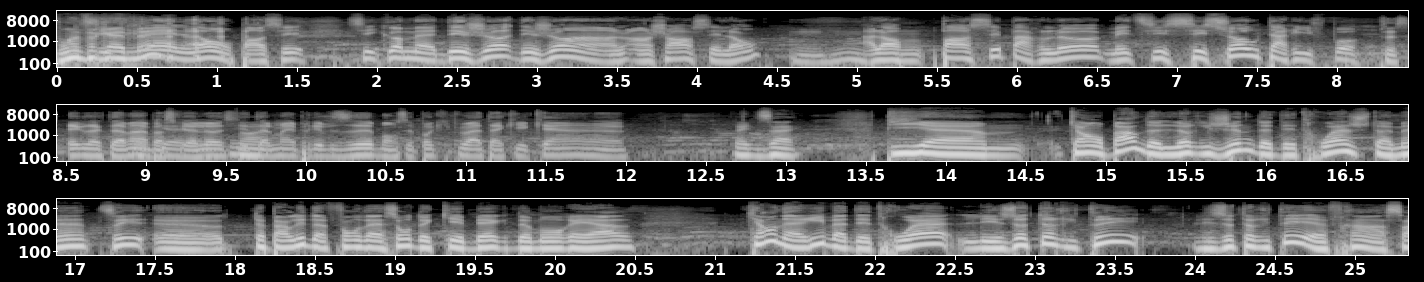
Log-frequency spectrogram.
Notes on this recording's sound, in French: En direct du Salon du livre de l'Abitibi-Témiscamingue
